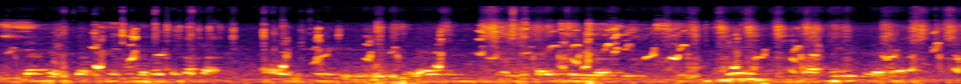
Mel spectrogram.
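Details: Grey francolin chicks from Pakistan giving many short high peeps and chirps, scattered irregularly and overlapping, with a steady low background murmur.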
